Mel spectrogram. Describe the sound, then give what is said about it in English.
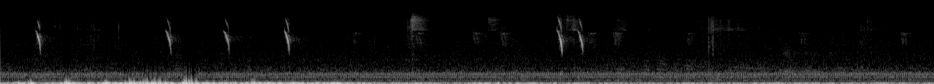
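A wild bird gives faint, brief chirping calls in scattered short bursts over a steady low hum and background noise. “Very weak calls. Wild bird's still here.”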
